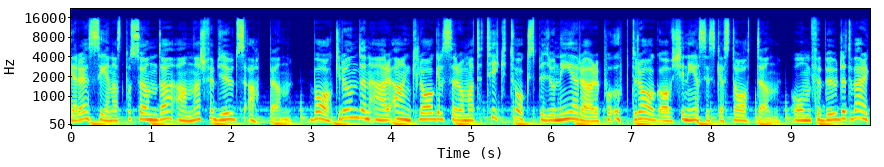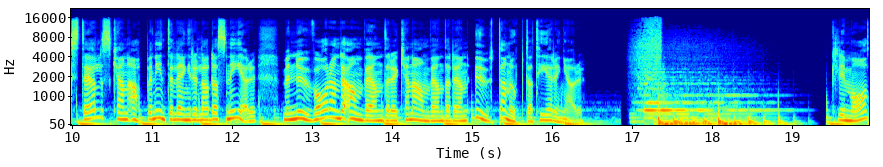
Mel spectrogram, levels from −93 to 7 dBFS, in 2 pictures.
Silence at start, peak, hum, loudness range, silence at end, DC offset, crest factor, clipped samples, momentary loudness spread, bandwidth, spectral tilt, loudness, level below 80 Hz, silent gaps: 0 s; -6 dBFS; none; 3 LU; 0 s; under 0.1%; 14 dB; under 0.1%; 8 LU; 16 kHz; -5.5 dB/octave; -21 LUFS; -28 dBFS; 16.86-16.91 s, 19.34-19.41 s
